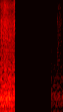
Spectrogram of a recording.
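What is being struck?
Nothing is struck.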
